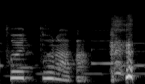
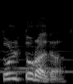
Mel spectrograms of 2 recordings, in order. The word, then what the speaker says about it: 똘똘하다: 톨톨하다. 이게 발음이 어렵구나. 사키코 정도 돼도. 또 계속 똘똘 하던 거야. 똘. 부끄러워하지 말고 한번 해봐봐. 똘똘하다. 똘똘하다. 오, 잘하네. 그게 맞는 거야. 똘똘하다. 털털하다랑 똘똘하다는 발음이 좀 다르지.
